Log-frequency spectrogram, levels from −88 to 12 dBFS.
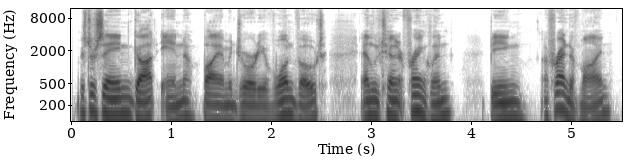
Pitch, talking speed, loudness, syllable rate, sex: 110 Hz, 195 wpm, -17 LUFS, 5.7 syllables/s, male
